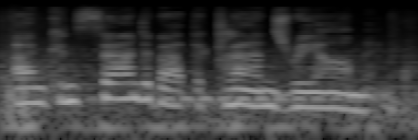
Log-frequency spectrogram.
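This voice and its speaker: A woman's voice: on the low side, lively intonation, normal speed, over music, lightly acted. A woman playing a wary, cool-headed adviser in a video game, speaking formally with a questioning manner.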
